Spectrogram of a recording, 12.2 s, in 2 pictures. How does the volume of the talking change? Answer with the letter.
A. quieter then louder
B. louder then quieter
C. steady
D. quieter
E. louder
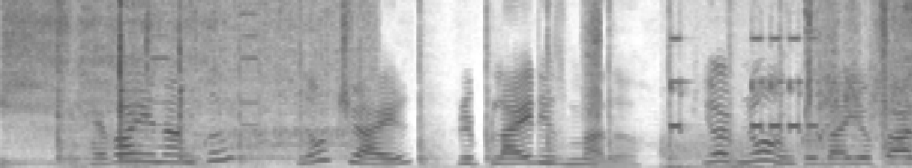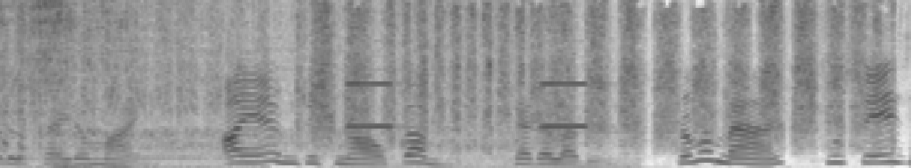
C.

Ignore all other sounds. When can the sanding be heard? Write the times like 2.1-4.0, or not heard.
0.0-1.6, 3.9-12.1.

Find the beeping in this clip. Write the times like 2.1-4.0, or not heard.
0.9-1.8, 4.5-5.5, 8.3-10.3.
